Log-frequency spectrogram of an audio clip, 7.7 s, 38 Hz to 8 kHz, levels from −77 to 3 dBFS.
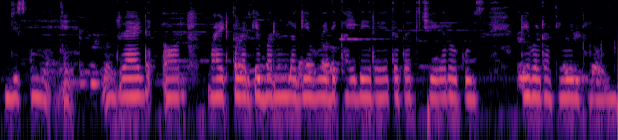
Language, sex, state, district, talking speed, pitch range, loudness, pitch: Hindi, female, Bihar, Saharsa, 195 wpm, 190-200 Hz, -33 LUFS, 195 Hz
